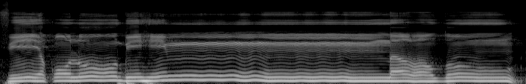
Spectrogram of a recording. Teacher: Mim sukun bertemu dengan mim, maka kita tahan bacaannya, disebut dengan idgham mimi, maka kita baca dengan mendengung.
